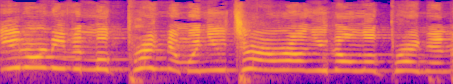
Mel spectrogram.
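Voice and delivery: high, sugary compliment; gushing stranger. Retold or imitated. Stranger complimenting my figure, high gushing voice. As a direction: coo it like a thrilled fan. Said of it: "She's like".

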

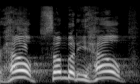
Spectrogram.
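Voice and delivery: high, loud, desperate yell; panicked child's shout for rescue; crying for help. Retold or imitated. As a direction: scream for help as if about to be attacked. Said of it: "I started to cry louder".

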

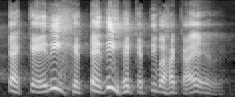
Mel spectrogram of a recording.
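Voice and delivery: loud, exasperated I-told-you-so; hammed-up exasperated reproach; mock scolding. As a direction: scold like a fed-up parent. Acts scolding after the fall.

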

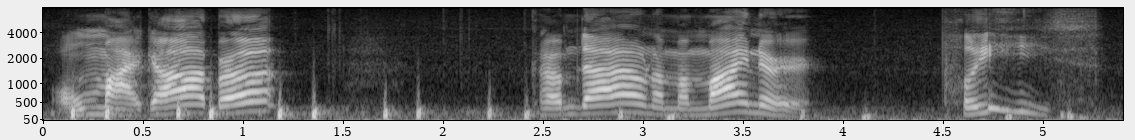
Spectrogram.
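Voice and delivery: high, loud frantic begging; pleading for mercy in a panic; panicked plea. Real, not acted. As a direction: gamer begging the monster to spare him, panicked.

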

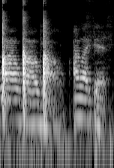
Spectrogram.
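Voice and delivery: ordinary delivery

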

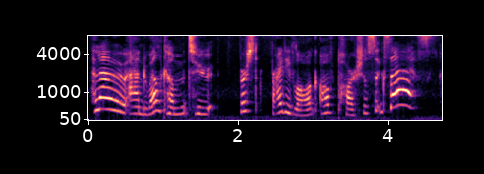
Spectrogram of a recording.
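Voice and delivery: big, bright game show host welcome. Pretend. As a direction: announce it like a TV host. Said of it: "I sound like a game show host".

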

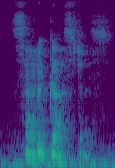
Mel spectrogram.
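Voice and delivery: usual speaking voice

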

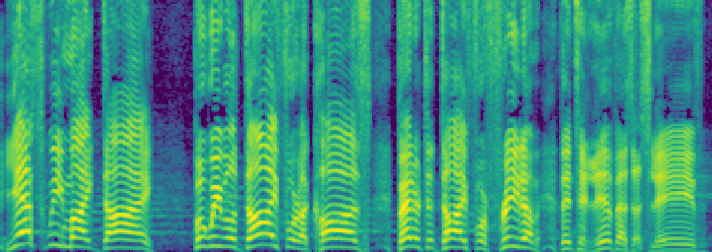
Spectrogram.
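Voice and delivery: high, loud, slow rallying cry; William Wallace battle speech. Acted. [name] as William Wallace rallying his men, loud and slow. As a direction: rouse the troops before the charge. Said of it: "William Wallace moment. Braveheart".

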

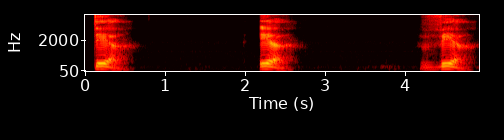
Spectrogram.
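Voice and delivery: "Der", "er", "wer" ending in a short "ah"; low, separate model words with no consonant R. Shown as a demonstration. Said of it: "noch drei Beispiele".

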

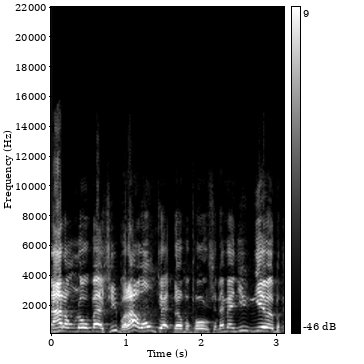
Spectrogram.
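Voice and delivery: ordinary delivery

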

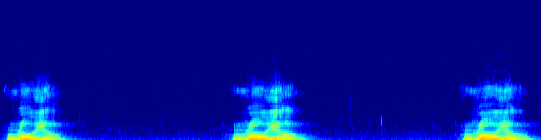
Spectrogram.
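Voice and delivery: royal said three times, clear and deliberate; pronunciation demo. Shown as a demonstration. Teacher modelling royal for students, careful. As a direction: model royal slowly for learners. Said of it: "이라고 발음하시면 되겠고요".

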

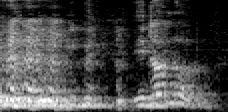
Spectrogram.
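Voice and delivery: ordinary talk, nothing marked

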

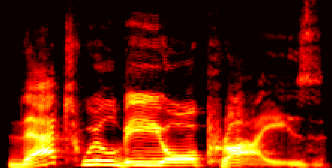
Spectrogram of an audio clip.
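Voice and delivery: slow, grand bird voice; Dodo voice. A narrator's reading. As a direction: hand down the prize grandly. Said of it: "said the Dodo".

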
